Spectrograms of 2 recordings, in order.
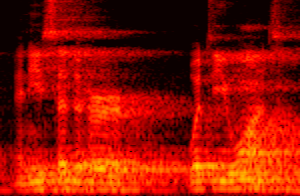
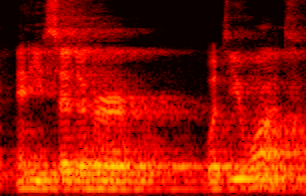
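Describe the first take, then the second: The two takes are said the same way.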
